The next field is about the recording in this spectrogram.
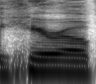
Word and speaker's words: Hiro: In reality, hero protagonist. I get it. It's because it's spelled, for people who don't realize why I'm laughing, H-I-R-O protagonist. So I'm like, it's the Japanese. – Like hero from Heroes.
